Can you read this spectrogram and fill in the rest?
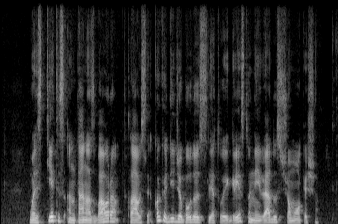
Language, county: Lithuanian, Šiauliai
